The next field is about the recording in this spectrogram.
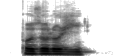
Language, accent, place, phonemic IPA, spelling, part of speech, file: French, France, Lyon, /po.zɔ.lɔ.ʒi/, posologie, noun, LL-Q150 (fra)-posologie.wav
- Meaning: posology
